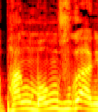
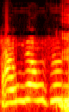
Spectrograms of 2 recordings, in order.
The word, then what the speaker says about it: 박명수: 제가 박멍수가 아니고요. – 아니, 박명수 예, 예, 예. 박멍수라고 하셨거든요.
